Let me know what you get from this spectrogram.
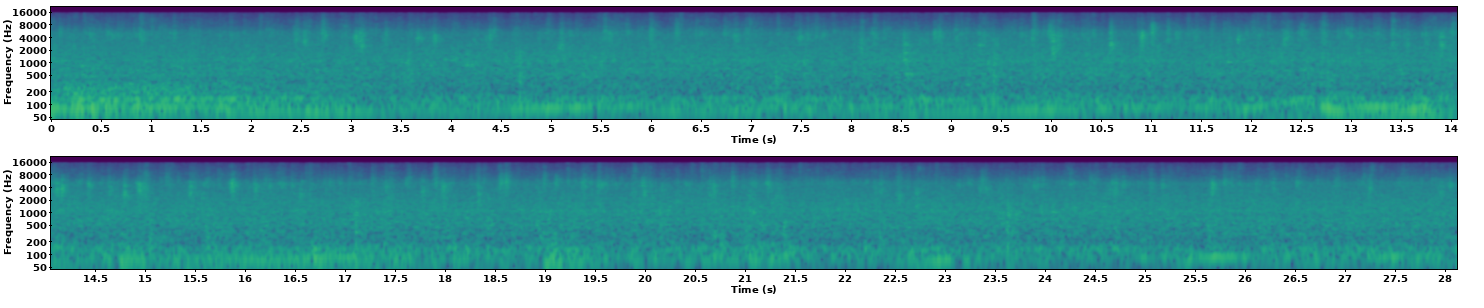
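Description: Rain falling on wet paving stones: a steady hiss with many sharp splashes of single drops.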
